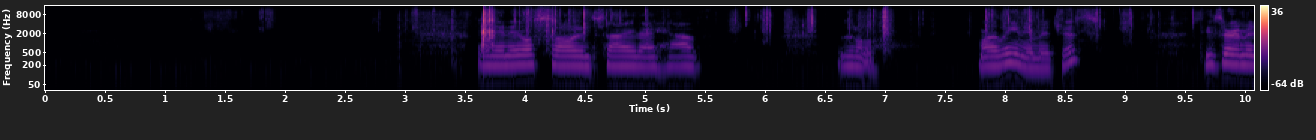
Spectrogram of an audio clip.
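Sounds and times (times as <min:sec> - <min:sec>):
card stock rustling: 0:03.0 - 0:10.0.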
